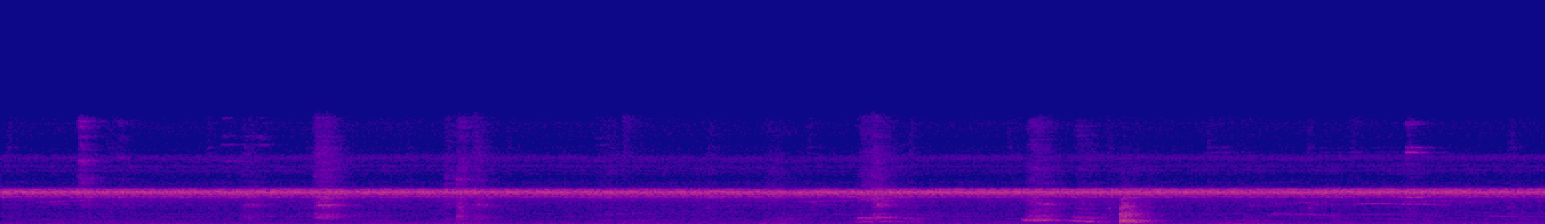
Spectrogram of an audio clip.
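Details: Rural crickets chirping at night, heard from outside, form a constant shrill trill at one steady pitch, while several short broad crackles and taps break in at irregular moments.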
